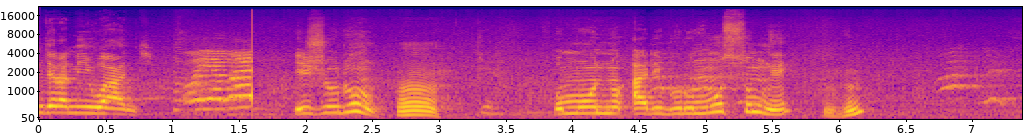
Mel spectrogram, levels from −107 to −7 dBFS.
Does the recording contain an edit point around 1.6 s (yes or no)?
yes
